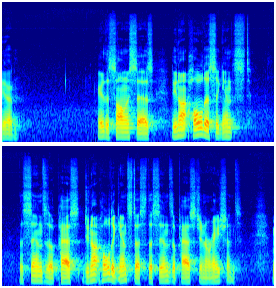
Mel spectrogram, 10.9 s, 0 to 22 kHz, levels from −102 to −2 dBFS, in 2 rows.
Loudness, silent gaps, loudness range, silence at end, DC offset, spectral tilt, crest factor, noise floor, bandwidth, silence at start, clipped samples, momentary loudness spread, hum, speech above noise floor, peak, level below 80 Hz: -35 LUFS; none; 4 LU; 0 s; under 0.1%; -5 dB/octave; 22 dB; -74 dBFS; 16 kHz; 0 s; under 0.1%; 14 LU; none; 39 dB; -14 dBFS; -80 dBFS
